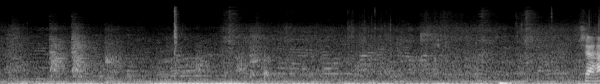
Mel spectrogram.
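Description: Fast-food restaurant room sound: a steady low hum under indistinct background voices, with a few dull low thumps.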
